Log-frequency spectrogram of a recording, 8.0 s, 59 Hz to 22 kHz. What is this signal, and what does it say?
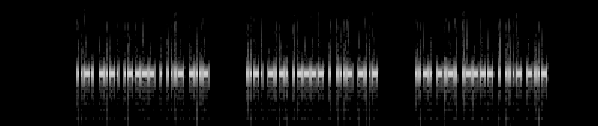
Morse code, heard as a keyed tone, about 48 wpm, 700 Hz. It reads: FC1EVX FC1EVX FC1EVX
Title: DXCC-100 Call Signs - 6 Characters - Repeated 3x - 50wpm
